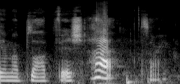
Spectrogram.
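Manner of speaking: normal talking voice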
